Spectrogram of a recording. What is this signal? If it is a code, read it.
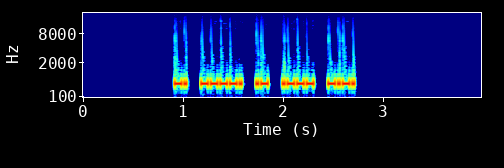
Morse code, heard as a keyed tone, about 50 wpm, spaced as for 36 wpm, 700 Hz. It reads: N9AJC
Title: USA Call Signs - 2x Character Spacing - 50wpm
